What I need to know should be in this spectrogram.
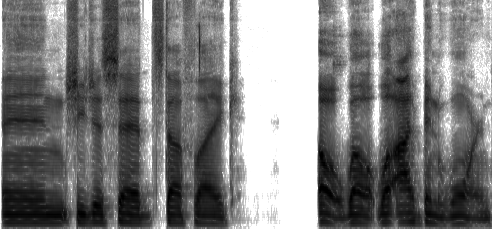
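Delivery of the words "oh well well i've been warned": mock guarded, defensive, on-the-back-foot tone. Retelling a talk with mom about religion: imitating mom sounding defensive. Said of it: "she got really defensive".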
